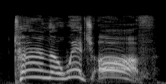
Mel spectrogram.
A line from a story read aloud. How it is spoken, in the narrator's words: Sabrina shouted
